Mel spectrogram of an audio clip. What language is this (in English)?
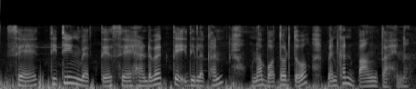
Santali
